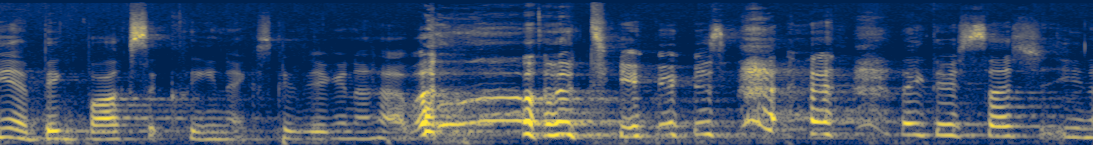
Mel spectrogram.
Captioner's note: laughs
